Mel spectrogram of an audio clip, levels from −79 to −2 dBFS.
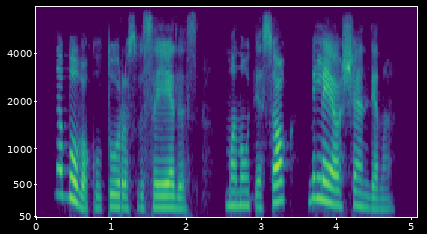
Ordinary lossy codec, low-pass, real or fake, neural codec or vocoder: Opus, 32 kbps; 7.2 kHz; real; none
